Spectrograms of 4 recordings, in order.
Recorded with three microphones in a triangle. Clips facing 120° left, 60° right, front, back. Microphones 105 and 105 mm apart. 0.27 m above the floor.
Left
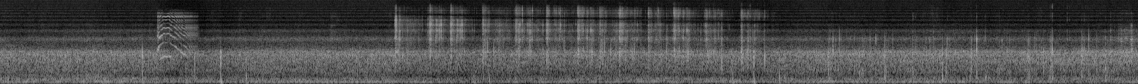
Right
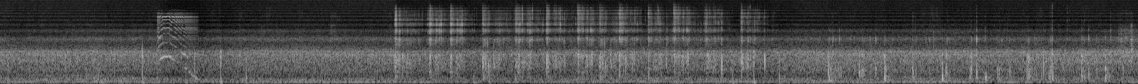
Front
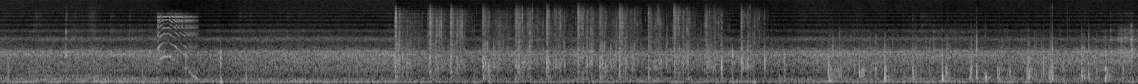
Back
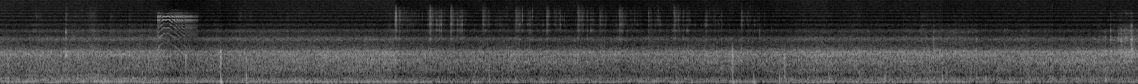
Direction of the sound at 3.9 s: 15° right.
